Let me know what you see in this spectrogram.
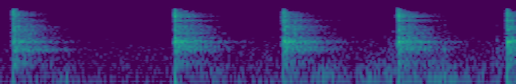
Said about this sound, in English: Listen to this example again with the metronome.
